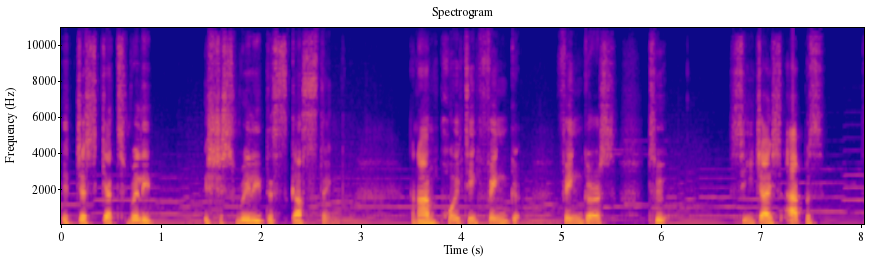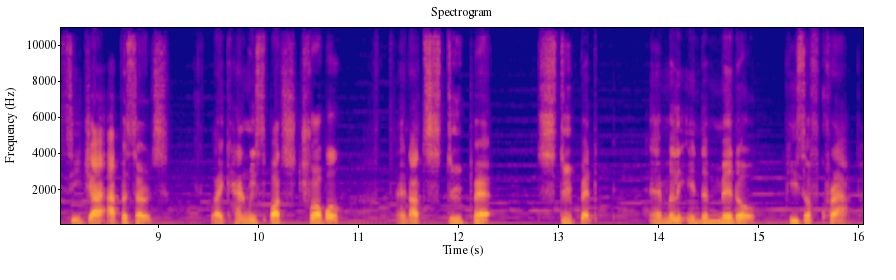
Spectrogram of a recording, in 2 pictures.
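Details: Person who stutters, with audible part-word repetitions; stuttering.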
